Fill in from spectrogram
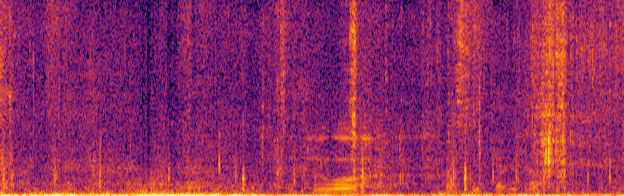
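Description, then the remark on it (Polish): Wind gusts buffet the microphone outdoors on a sunny September day in a loud, steady low roar that eases slightly midway, while a voice briefly sounds through the rumble. “O, wiatr słychać.”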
